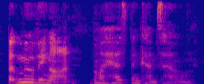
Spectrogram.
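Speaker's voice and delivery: usual speaking voice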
